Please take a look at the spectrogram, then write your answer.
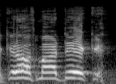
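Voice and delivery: slow, high shouted battle cry. Retold or imitated. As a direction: bellow it like a war cry. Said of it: "that's our battle cry".

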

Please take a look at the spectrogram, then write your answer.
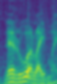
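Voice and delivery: usual speaking voice

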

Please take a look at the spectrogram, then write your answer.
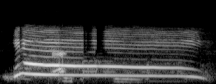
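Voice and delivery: high, loud joyful yay; excited cheer. Real, not acted. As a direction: shout it with glee. Cheers as the item is sold.

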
